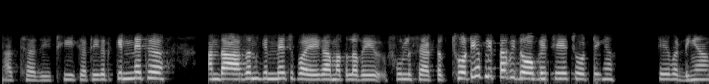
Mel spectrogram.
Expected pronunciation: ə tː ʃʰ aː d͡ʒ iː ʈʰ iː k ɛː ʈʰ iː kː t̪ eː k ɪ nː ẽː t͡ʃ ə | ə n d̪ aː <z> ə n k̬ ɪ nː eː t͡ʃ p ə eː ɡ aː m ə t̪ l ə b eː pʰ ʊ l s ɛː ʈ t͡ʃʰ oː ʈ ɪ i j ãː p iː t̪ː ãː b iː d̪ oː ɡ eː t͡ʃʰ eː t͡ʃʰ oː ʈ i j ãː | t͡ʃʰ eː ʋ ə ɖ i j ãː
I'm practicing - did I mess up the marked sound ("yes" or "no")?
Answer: no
